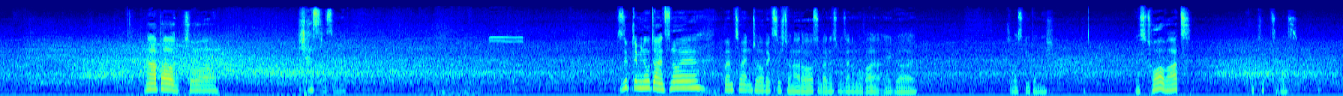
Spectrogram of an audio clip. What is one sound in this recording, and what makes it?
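A stadium crowd roars steadily, swelling for a while and then settling.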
